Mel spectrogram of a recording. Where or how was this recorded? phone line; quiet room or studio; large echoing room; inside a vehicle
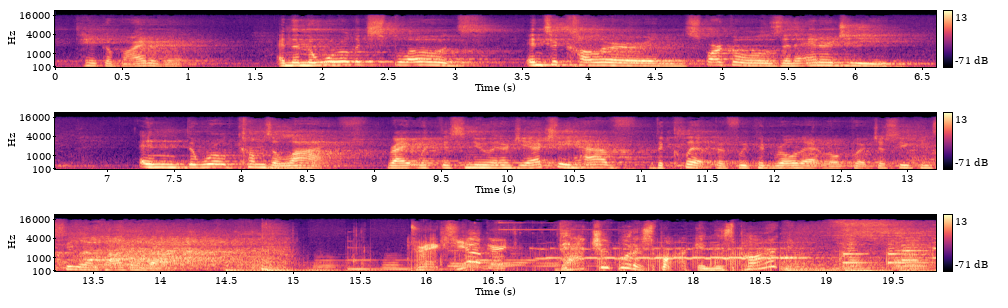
large echoing room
